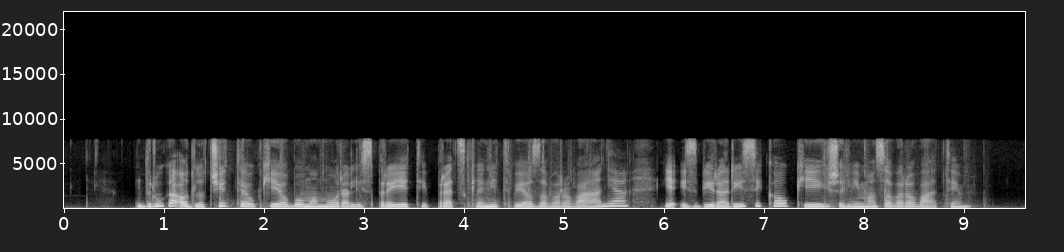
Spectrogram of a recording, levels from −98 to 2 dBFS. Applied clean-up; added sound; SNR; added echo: neural separator model SepFormer DNS4.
